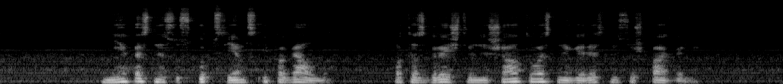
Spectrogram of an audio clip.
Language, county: Lithuanian, Panevėžys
